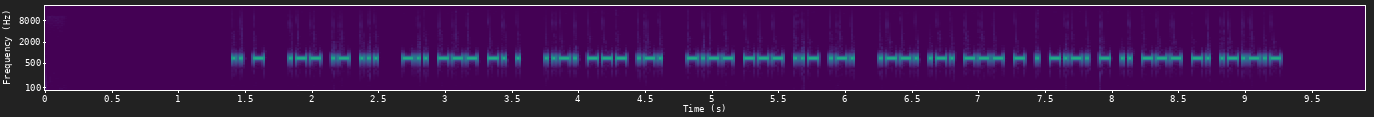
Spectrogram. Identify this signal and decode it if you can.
Morse code, heard as a keyed tone, about 46 wpm, 700 Hz. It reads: IT WAS DONE FOR YOUR PROTECTION.
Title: Sentences from Top 1600 Words 45wpm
